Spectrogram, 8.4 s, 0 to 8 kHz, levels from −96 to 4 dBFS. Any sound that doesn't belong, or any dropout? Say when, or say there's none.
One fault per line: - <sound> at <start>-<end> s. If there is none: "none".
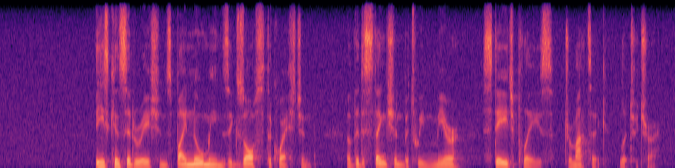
none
